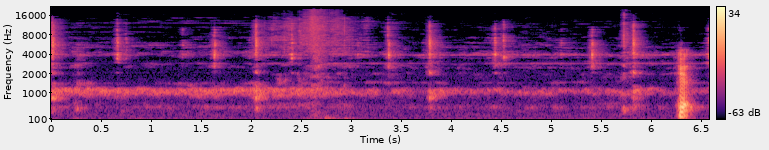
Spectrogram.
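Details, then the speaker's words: Failed hard drive from a FreeNAS ZFS RAID-Z2 pool, mic near the drive, sharp uneven clicks about three per second over fan hum; clicking unchanged after reseating and rebooting. "don't think so this has fixed anything i can still able to hear clicking noise"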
